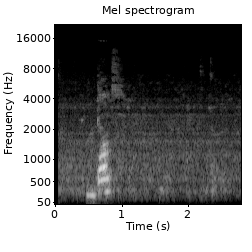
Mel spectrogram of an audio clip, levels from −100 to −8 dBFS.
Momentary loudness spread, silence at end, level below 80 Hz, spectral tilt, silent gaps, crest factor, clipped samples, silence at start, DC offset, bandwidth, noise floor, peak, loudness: 27 LU; 0.4 s; -88 dBFS; -6.5 dB/octave; none; 24 dB; under 0.1%; 0.45 s; under 0.1%; 9.6 kHz; -59 dBFS; -12 dBFS; -30 LUFS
